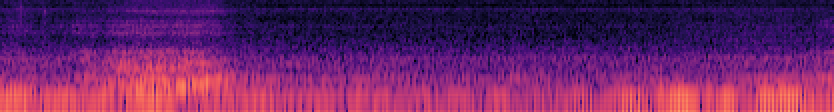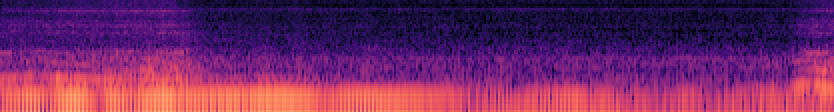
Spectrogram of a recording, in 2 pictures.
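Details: Snoring from a sleeping English bulldog: a deep, continuous rumbling snore with snorting surges about every four seconds.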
